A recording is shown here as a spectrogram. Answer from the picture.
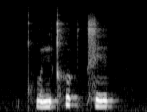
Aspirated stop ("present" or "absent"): present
